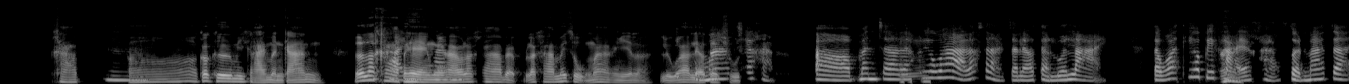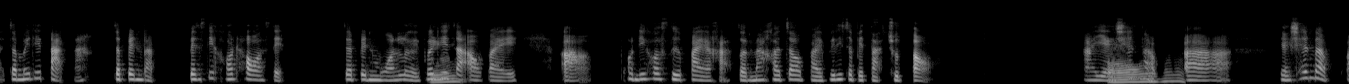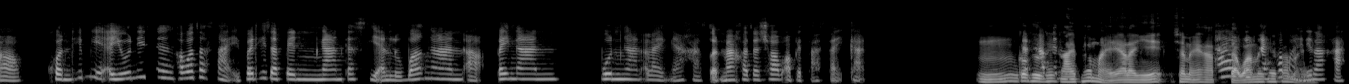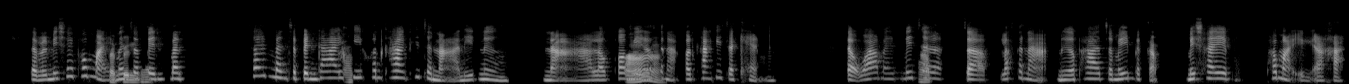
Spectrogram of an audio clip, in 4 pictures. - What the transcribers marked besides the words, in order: none
- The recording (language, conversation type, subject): Thai, podcast, สไตล์การแต่งตัวของคุณสะท้อนวัฒนธรรมอย่างไรบ้าง?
